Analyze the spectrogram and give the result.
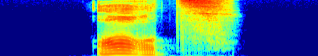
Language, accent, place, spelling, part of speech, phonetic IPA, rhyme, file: German, Germany, Berlin, Orts, noun, [ɔʁt͡s], -ɔʁt͡s, De-Orts.ogg
- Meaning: genitive singular of Ort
